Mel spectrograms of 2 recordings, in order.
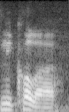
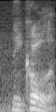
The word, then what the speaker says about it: Nikola: okay she's just nicola so you do say the knee right it's nicola nicola yeah yeah nicole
